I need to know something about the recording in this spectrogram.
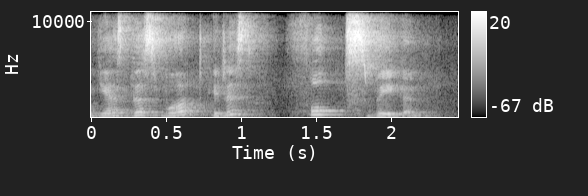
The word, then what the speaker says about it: Volkswagen: So yes, this word, it is Volkswagen. Volkswagen, not Volkswagen. So the letter V will be replaced by the letter F.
